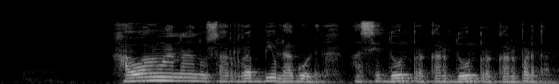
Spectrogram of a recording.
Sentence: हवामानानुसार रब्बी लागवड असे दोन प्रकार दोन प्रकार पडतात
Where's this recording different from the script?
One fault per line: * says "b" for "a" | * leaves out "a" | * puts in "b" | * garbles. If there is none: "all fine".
all fine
